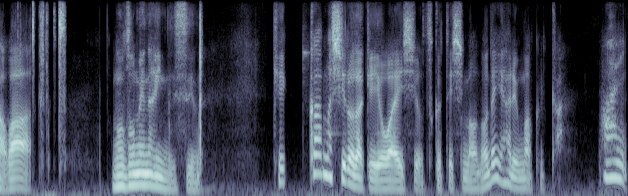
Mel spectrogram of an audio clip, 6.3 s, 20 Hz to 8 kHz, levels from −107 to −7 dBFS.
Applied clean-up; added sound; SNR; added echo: neural diffusion model UNIVERSE++.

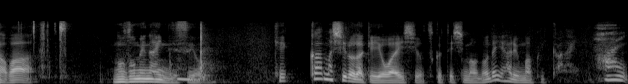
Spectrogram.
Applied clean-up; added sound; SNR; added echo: none; none; none; none.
